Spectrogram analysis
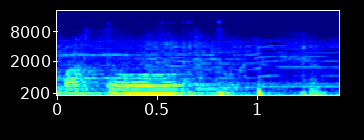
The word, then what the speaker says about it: Batur: How do you even pronounce it, love? Mount Batur.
